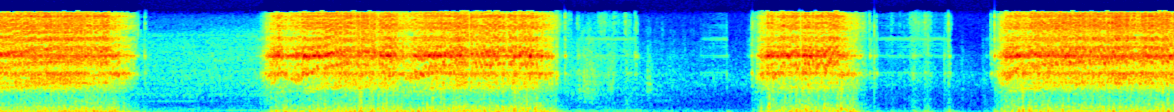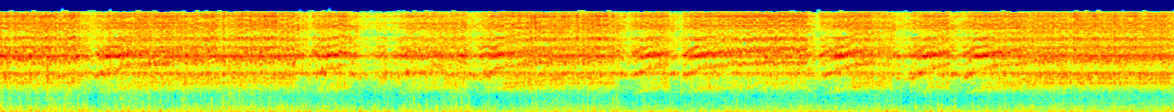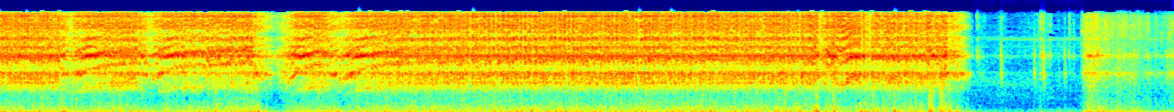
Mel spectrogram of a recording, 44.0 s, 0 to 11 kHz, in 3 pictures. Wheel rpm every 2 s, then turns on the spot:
140, 20, 180, 110, 20, 70, 130, 210, 210, 170, 180, 190, 190, 190, 230, 180, 150, 210, 230, 230, 160, 20.
42-44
